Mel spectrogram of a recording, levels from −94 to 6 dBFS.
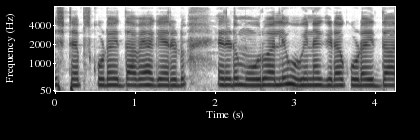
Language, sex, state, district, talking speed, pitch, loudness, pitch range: Kannada, female, Karnataka, Bidar, 170 wpm, 220 Hz, -13 LUFS, 220-225 Hz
